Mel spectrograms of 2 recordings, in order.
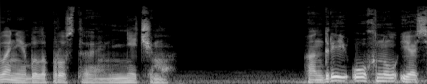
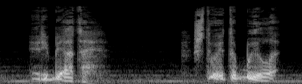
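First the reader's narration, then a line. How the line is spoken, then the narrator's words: Wheezing. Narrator (Russian): просипел Виктор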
